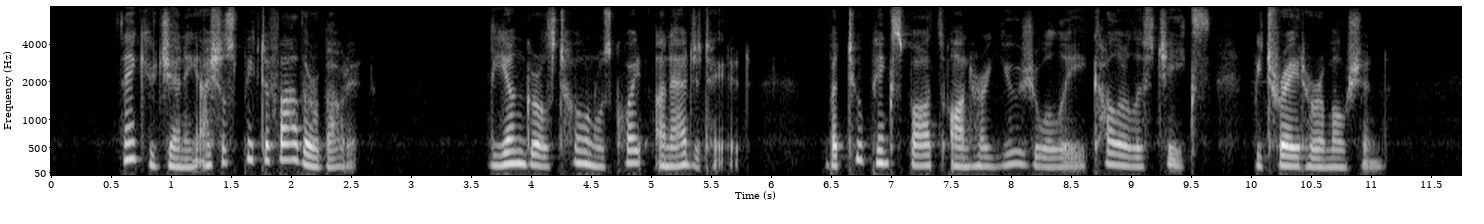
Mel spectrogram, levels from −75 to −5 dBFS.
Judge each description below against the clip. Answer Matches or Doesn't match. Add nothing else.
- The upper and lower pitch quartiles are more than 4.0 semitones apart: Matches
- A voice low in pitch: Doesn't match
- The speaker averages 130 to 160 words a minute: Matches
